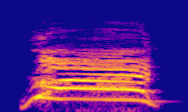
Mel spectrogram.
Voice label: emphatic run, survivor voice; source engine; left 4 dead 2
